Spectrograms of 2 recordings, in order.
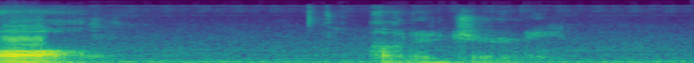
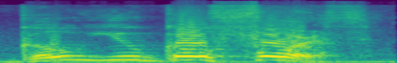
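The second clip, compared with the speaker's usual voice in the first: slow, louder, booming command; God's commanding call; 10 semitones higher, 10 dB louder, slower than usual. Acted. Preacher voicing God's call to Abraham, slow and booming. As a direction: call out like the voice of God, drawing it out.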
